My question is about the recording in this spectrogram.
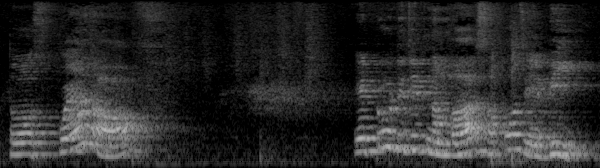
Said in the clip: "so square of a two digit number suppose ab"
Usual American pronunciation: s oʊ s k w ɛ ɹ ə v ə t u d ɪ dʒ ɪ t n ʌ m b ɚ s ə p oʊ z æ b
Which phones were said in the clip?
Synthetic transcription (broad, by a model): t oʊ s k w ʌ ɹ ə p ə t u d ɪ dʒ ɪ t n ʌ m b ɚ s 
